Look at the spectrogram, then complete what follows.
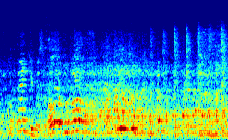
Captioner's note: laughter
